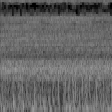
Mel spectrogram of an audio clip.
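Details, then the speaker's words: Dental assistant using the triplex (air-water syringe) air button to keep the mouth mirror clean while water runs during suctioning on the lower right side: steady hissing rush of compressed air. "The triplex has an air and water button, so what the assistant can do is use the air to keep the mirror clean whilst there's water going up it."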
